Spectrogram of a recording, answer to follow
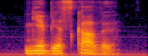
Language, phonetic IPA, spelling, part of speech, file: Polish, [ˌɲɛbʲjɛˈskavɨ], niebieskawy, adjective, Pl-niebieskawy.ogg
